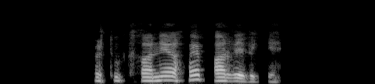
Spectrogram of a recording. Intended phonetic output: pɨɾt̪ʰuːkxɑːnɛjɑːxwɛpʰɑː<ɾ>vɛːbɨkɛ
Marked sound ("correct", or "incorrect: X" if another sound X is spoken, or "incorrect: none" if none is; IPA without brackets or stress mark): correct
